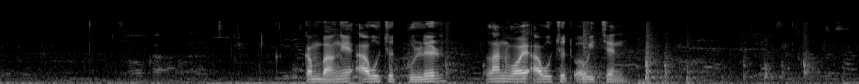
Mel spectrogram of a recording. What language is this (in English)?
Javanese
